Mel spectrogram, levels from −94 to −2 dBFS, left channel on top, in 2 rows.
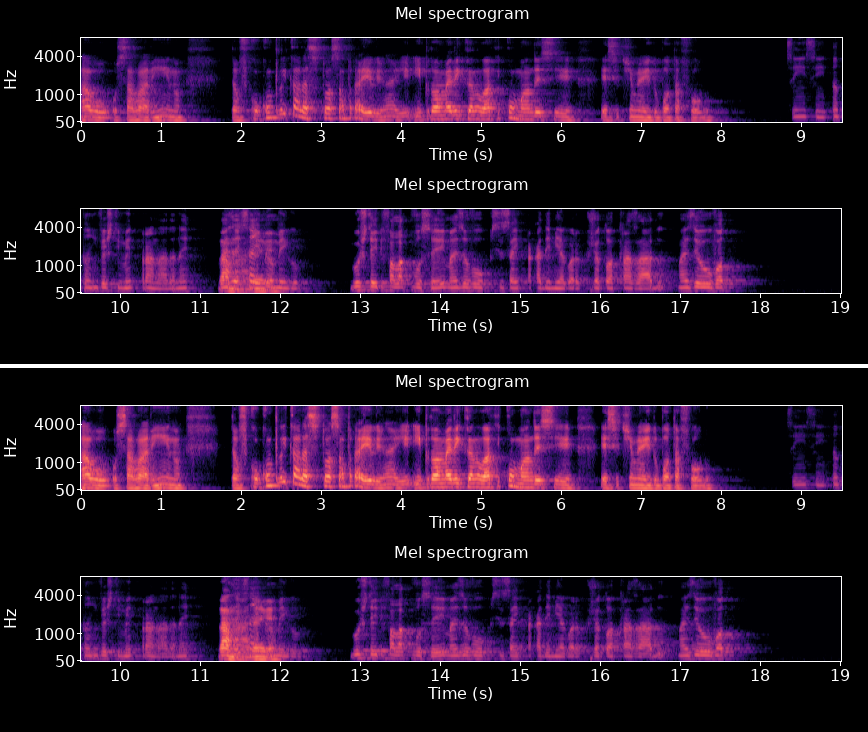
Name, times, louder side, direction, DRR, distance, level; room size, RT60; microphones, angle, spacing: voice 1, 0.0-1.5 1.9-7.9 11.2-11.9, right 7 dB, 90° right, 0.4 m, -30 dB
voice 2, 8.8-10.9 11.2-12.3 12.9-17.6, left 4 dB, 75° left, 1.0 m, -40 dB
22.0 x 10.5 x 3.5 m
head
